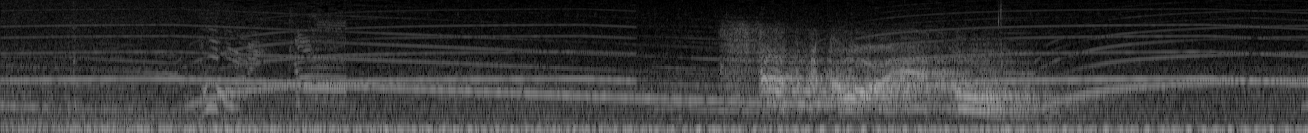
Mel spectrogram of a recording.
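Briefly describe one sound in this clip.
Police sirens wail and warble nearby.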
